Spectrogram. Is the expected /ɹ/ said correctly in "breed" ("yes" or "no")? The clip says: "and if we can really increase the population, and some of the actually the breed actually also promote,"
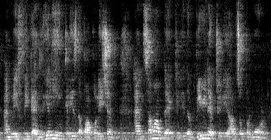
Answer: no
